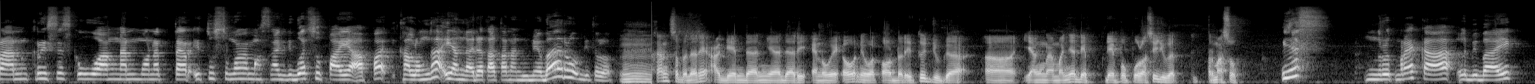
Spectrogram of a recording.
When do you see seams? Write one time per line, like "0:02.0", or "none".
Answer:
0:06.5
0:13.6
